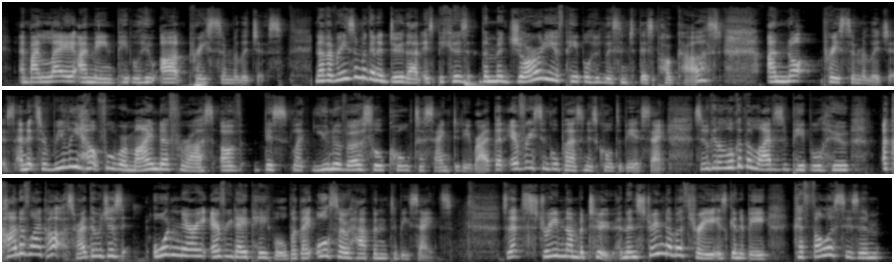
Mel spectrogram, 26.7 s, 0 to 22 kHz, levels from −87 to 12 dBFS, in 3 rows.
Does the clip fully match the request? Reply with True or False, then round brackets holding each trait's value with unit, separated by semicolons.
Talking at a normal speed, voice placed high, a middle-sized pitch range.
False (240 wpm; 225 Hz; 4.8 semitones)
